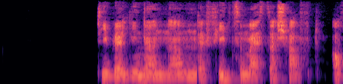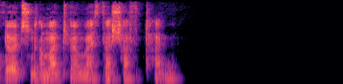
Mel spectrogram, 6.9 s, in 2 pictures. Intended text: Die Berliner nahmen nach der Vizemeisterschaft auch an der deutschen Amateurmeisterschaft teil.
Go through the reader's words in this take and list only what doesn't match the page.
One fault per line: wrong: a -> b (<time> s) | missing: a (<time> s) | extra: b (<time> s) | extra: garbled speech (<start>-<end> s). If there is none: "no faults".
missing: nach (1.9 s)
missing: an der (3.5 s)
